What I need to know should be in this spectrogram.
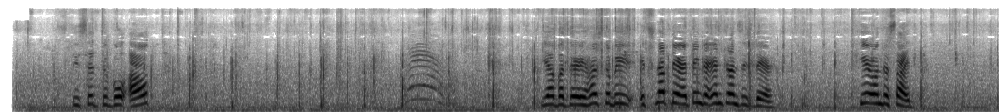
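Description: A woman speaks animatedly close to the microphone, outdoors.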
